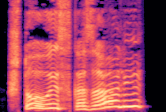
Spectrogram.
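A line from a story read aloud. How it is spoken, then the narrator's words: Shouting. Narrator (Russian): прокричал человек в кресле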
